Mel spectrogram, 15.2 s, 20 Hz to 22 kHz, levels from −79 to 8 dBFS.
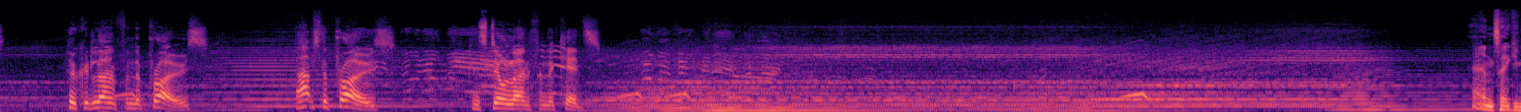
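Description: No technical faults can be heard anywhere here.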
